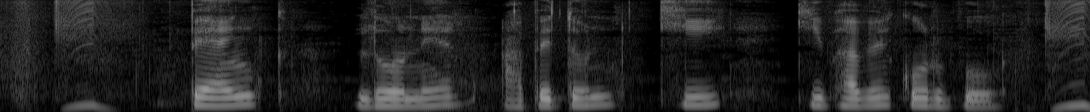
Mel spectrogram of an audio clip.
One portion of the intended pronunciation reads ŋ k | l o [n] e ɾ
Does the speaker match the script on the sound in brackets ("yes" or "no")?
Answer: yes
